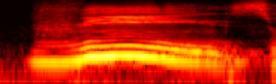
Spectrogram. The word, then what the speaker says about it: these: These we begin with a voice th V. But here we have high e sound these ending with a z sound.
